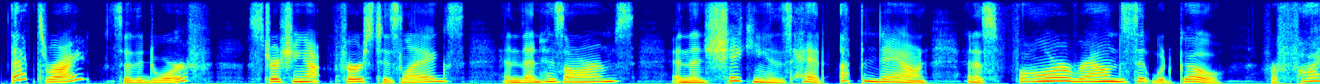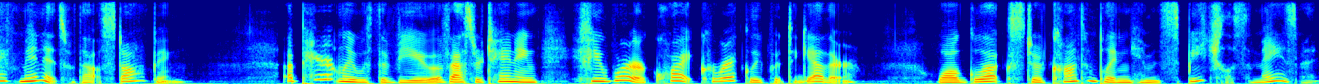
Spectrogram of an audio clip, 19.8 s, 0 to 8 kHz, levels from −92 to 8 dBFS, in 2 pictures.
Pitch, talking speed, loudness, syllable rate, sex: 240 Hz, 170 wpm, -18 LUFS, 5.1 syllables/s, female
